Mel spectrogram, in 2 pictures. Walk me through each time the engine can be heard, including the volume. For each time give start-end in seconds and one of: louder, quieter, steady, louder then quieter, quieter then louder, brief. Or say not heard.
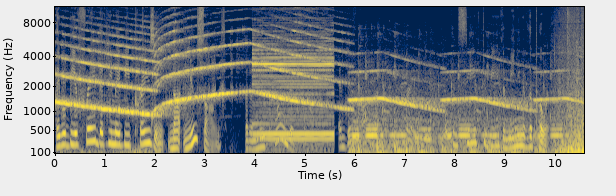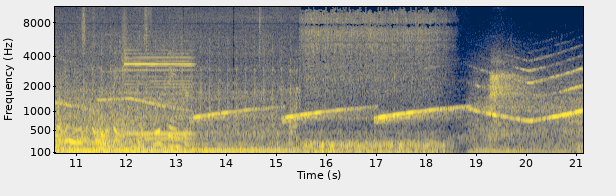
9.9-18.6 quieter.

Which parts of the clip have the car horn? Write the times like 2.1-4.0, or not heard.
3.9-5.6, 11.9-13.4.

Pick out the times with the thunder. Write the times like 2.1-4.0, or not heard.
9.9-12.5.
